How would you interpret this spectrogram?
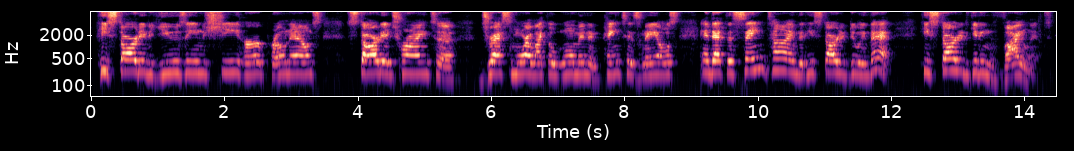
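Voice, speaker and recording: An opinionated host giving true crime commentary with emphatic delivery and dramatic pauses. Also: medium pitch, fairly bright tone. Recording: roomy, echoing voice.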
